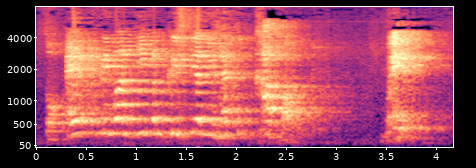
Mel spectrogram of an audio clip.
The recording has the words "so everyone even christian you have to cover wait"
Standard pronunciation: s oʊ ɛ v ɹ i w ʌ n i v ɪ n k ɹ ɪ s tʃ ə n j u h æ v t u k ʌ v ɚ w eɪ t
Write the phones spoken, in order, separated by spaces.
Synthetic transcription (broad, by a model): s oʊ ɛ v ɹ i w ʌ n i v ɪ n k ɹ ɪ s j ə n j u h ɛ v t u k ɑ f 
